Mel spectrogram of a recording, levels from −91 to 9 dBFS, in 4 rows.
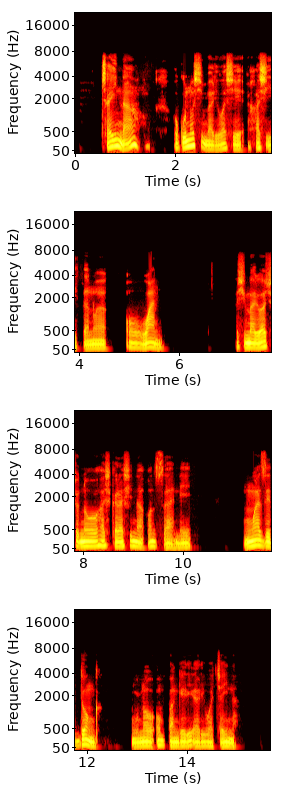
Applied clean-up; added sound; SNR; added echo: none; none; none; none.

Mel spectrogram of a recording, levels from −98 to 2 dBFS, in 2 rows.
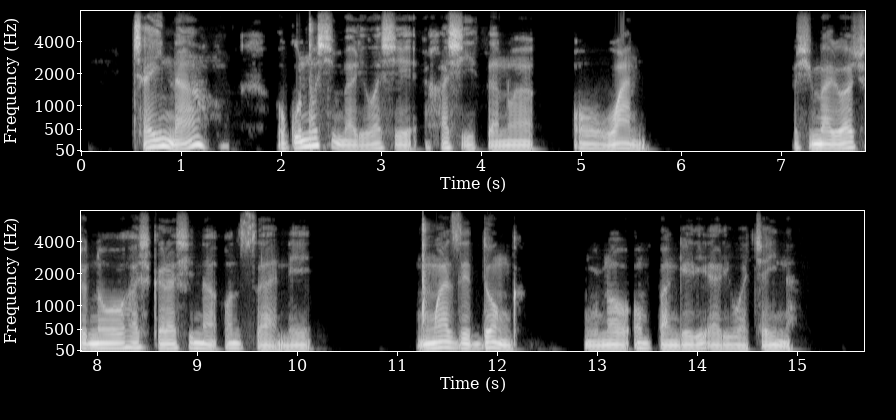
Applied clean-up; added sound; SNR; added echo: neural mask model Resemble Enhance denoiser.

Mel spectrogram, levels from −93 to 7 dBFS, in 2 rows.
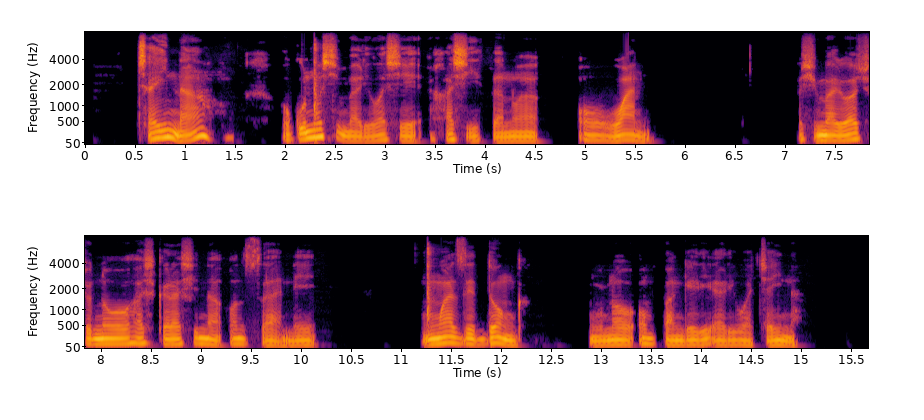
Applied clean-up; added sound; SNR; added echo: none; Tap; 10 dB; none.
